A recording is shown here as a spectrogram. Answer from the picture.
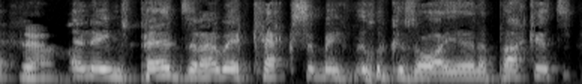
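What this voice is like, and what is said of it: Poor put-on regional accent. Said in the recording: “apologies for my discount accent”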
